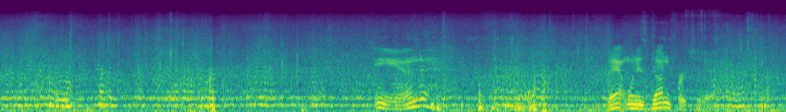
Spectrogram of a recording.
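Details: Buzzing of honey bee colonies during hive splits in Michigan, done to prevent swarming; a steady humming drone is broken by two bursts of wavering, voice-like tones midway and near the end.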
